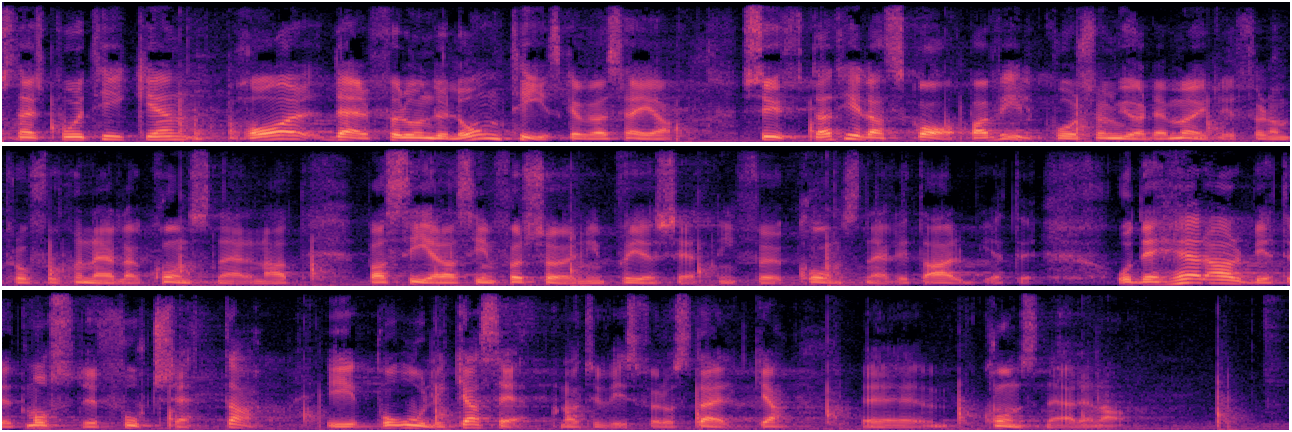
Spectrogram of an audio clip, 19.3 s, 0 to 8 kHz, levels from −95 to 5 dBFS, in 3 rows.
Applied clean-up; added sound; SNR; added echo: none; Walk, footsteps; 18 dB; none.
